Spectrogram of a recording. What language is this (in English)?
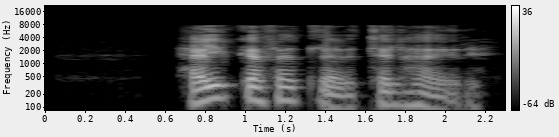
Icelandic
